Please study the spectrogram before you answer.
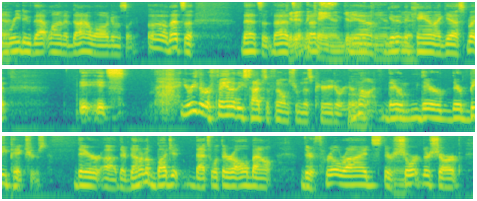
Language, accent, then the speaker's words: English; Tennessee, United States; we're both from Tennessee, that we're both Southerners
